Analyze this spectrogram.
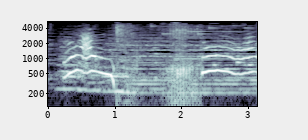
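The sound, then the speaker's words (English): A cat meows twice, drawn-out and wavering, with a rougher, scratchy stretch between the two calls. “Kitty, wanna play?”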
